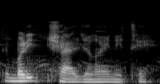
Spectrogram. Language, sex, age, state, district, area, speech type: Dogri, female, 18-30, Jammu and Kashmir, Jammu, rural, spontaneous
